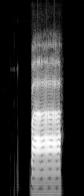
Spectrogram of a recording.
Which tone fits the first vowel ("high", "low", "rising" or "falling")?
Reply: high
